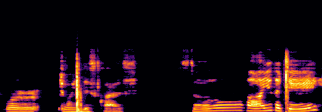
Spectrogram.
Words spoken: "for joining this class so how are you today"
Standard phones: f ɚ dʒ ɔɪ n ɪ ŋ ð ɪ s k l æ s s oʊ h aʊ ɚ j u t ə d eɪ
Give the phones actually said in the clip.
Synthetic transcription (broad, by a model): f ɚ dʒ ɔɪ ɪ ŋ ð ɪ s k l æ s s oʊ h aʊ ɚ j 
